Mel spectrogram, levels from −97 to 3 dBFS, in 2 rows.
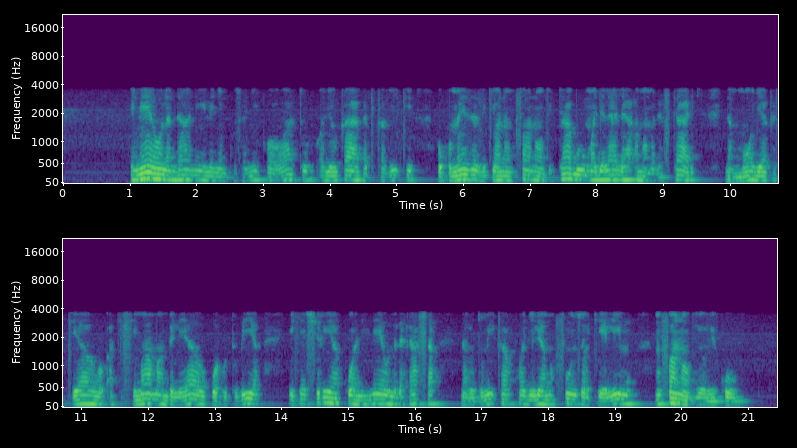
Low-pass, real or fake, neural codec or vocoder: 3.6 kHz; real; none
